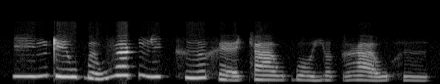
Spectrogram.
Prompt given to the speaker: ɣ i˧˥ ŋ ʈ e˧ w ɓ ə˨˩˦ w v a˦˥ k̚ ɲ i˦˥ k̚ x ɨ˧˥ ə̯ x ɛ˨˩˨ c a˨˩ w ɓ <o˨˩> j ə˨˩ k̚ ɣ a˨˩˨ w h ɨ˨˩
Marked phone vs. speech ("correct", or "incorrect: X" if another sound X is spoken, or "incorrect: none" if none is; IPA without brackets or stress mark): correct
